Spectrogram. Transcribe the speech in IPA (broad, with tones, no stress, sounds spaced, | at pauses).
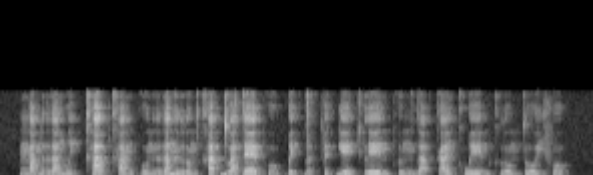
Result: ŋ a˨˩ m r a˨˩ n w i˦˥ ʔ kʰ a˥˩ p̚ kʰ a˩˦ ŋ k u˨˩ n r a˥˩ n r o˩˦ n kʰ a˥˩ t̚ d u˦˥ a̯ t ɛː˥˩ pʰ uː˦˥ k̚ w e˥˩ k̚ d a˥˩ t̚ f e˥˩ k̚ j eː˩˦ kʰ l eː˦˥ n pʰ ɯ˨˩ ŋ d a˥˩ ʔ k a˩˦ j kʰ w eː˨˩ m kʰ l o˩˦ m t oː˨˩ j f o˥˩ k̚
